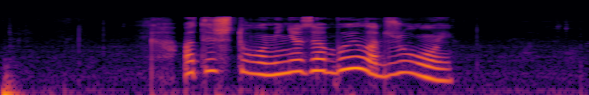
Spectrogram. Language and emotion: Russian, sad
